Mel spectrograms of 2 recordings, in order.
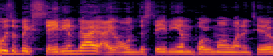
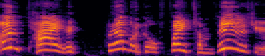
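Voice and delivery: badly done put-on voice, very high in pitch. Arguing that a game is overrated, doing a bad Link impression. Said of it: "that's my bad Link impression".

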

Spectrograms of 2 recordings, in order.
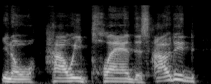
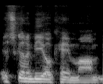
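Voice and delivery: put-on flat, emotionless deadpan, lower; 4 semitones lower than usual. Retelling what a woman said to her upset mother, imitating a deadpan voice. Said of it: "She was like deadpan".

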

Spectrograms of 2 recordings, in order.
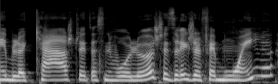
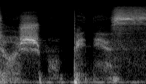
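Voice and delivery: seductive whisper

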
